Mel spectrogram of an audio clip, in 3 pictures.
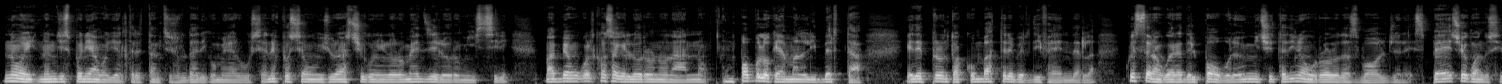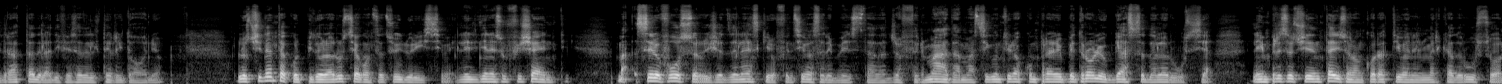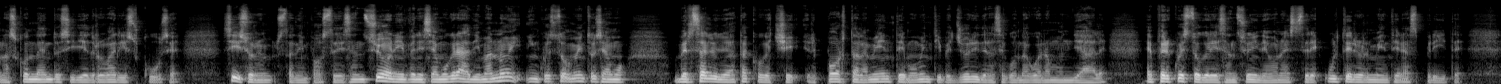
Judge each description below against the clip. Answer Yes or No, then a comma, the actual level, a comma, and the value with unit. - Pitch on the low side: Yes, low, 115 Hz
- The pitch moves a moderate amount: Yes, average, 3.0 semitones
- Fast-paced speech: Yes, fast, 200 wpm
